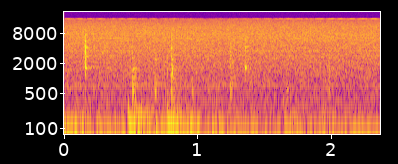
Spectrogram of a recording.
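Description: Faint, irregular wooden ticks from the documentary's percussive background music, thinning out and fading.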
